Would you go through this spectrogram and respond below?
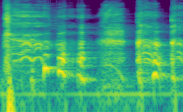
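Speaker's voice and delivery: high-pitched giggling fit; sudden high laugh; real burst of laughter. Real, not acted. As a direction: crack up helplessly. Cracks up after saying legally.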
